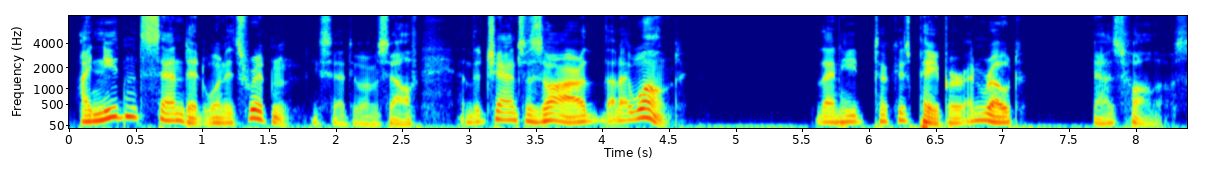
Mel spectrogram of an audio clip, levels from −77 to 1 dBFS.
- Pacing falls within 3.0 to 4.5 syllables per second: No, 5.4 syllables/s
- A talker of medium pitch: No, low, 115 Hz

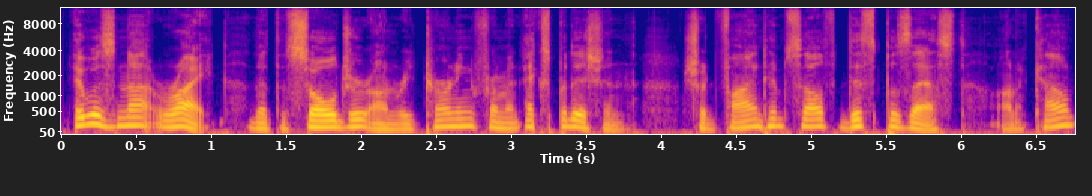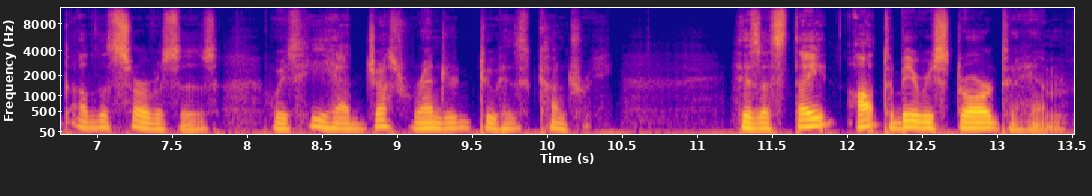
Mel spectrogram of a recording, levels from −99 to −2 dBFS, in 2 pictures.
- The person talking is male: Yes, male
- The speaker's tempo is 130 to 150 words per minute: No, average, 165 wpm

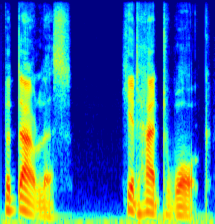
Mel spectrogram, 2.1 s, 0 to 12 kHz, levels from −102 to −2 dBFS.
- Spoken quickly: No, average, 195 wpm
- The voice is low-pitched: Yes, very low, 95 Hz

